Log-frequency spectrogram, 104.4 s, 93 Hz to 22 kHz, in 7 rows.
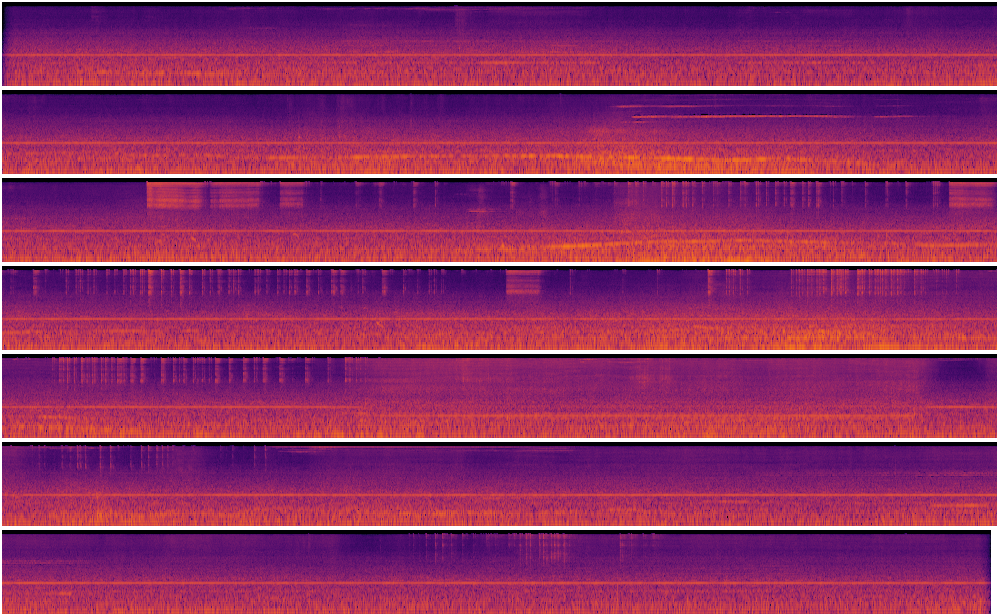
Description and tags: Street cleaner with high pressure water. Traffic in the background. Bus. Horn.
20120212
